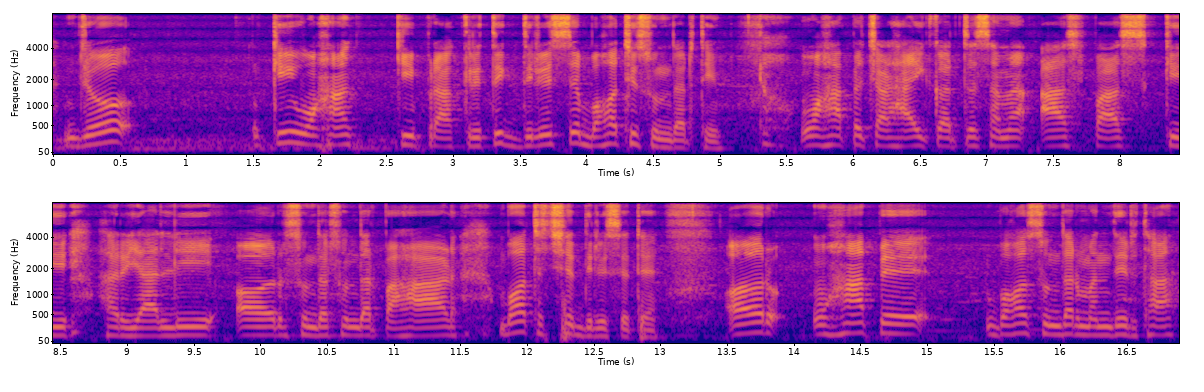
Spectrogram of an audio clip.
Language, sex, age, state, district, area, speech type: Hindi, male, 18-30, Uttar Pradesh, Sonbhadra, rural, spontaneous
